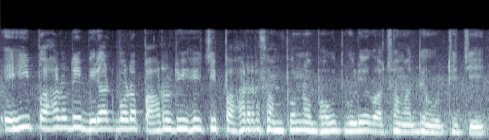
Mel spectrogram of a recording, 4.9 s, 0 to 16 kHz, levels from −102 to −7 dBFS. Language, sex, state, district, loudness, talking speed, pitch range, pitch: Odia, male, Odisha, Malkangiri, -12 LUFS, 195 wpm, 165-210 Hz, 190 Hz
